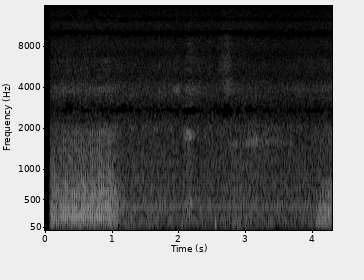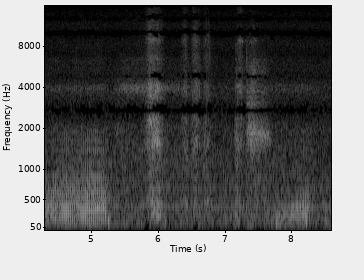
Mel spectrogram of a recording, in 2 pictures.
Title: My Dog snores really loud!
